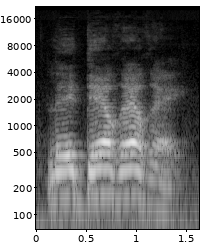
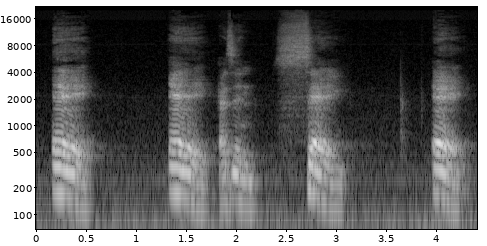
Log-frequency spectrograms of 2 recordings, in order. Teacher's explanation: It's not a, it's as in the word me, or the word death. You want that very flat sound. You don't want to have any a, no y and no a sound in there at all.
